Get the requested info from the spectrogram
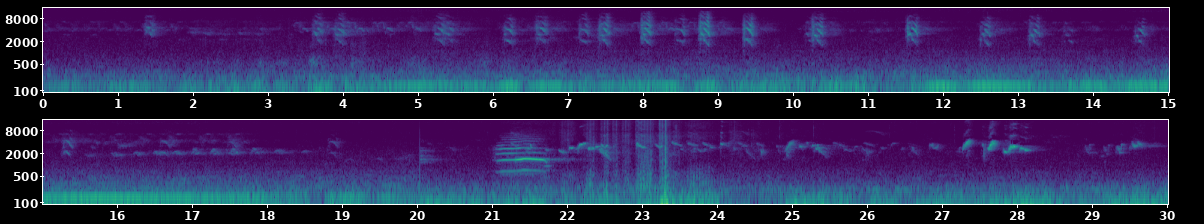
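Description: Small birds chirping: quick series of short, high chirps, with a louder wavering call about two-thirds of the way through, a sharp knock just after it, and a steady low hum underneath.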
